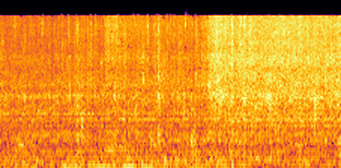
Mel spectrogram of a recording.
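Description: Ginger-garlic paste and sliced onions sizzling in hot oil in a karai, stirred with a metal spatula; the sizzle grows louder about three seconds in as the paste is worked into the oil. The paste is being fried to cook off its raw smell.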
